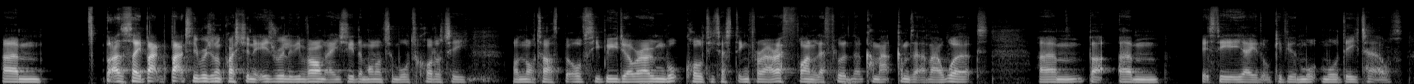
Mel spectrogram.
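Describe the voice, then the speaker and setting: A man with a rough, gruff voice from a cough, answering questions from a council committee in a halting way that repeats words. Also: medium pitch, little pitch movement, a bit bright. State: hoarse with a cough. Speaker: water company representative. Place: council committee meeting room.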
